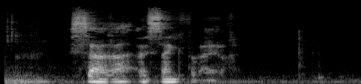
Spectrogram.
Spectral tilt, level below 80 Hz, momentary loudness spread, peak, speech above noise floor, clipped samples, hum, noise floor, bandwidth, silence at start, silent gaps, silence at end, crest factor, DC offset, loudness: -4.5 dB/octave; -46 dBFS; 19 LU; -4 dBFS; 31 dB; under 0.1%; none; -51 dBFS; 15 kHz; 0.05 s; none; 0.4 s; 20 dB; under 0.1%; -20 LUFS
